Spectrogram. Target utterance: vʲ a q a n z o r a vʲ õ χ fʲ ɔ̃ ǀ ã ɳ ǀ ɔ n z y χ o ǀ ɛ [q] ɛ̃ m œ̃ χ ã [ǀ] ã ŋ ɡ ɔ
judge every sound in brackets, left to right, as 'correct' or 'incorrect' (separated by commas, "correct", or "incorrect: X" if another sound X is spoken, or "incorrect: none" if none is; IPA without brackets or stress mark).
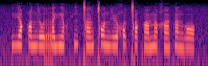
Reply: correct, incorrect: k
